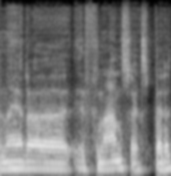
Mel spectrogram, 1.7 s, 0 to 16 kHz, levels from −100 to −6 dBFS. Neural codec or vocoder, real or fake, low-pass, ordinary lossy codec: codec, 44.1 kHz, 2.6 kbps, SNAC; fake; 14.4 kHz; Opus, 64 kbps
